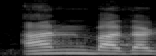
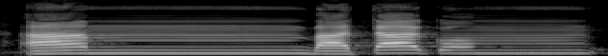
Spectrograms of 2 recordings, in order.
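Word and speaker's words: أنبتكم: جب بھی نون ساکن کے بعد حرف با آئے گا تو ہم نے اس کو کیا کرنا ہے، میم سے بدل کر پڑھیں گے. ان باتک نہیں کریں گے بلکہ ہم نے میم کے ساتھ اس کو بدل کے پڑھنا ہے.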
